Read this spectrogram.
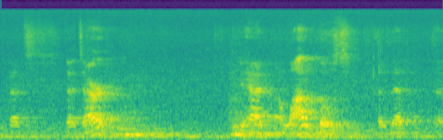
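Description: An older man speaks at a town hall in a frustrated, conversational way full of fillers. His voice sits low and is caught from far off. The hall rings with long reverb. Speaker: state legislator. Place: town hall meeting room. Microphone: far room camera. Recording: echoey hall, distant mic, noisy.

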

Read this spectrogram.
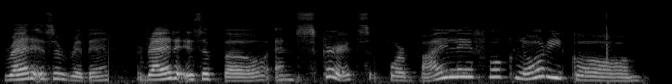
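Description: A woman's voice: medium pitch, animated, takes it slowly, dark tone. A woman reading a picture book aloud to children in a sing-song manner, addressing her young listeners directly.

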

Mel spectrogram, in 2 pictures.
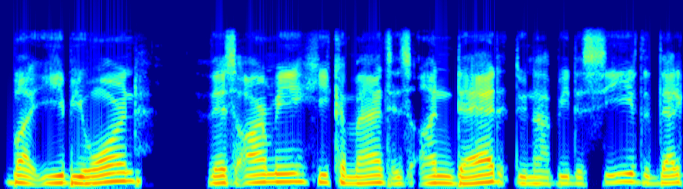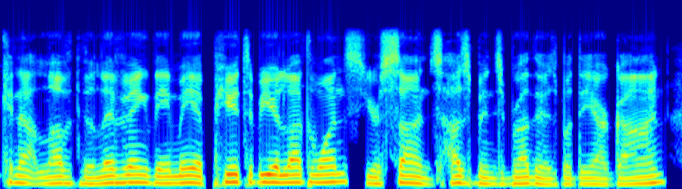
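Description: A man voicing proud, quarrelling male gods in archaic speech, slow and declaiming. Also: medium pitch, steady tone, mellow, no room sound, close to an everyday voice. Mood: solemn. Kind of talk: reading a comic aloud in voices.

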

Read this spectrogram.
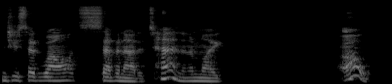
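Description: A woman's voice: lowish voice, sing-song, normal speed, sharp tone, husky. A middle-aged woman talking candidly as a guest expert in a podcast interview over a video call, often acting out bits of dialogue. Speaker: guest expert, pelvic floor physical therapist. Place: indoor room, video call.

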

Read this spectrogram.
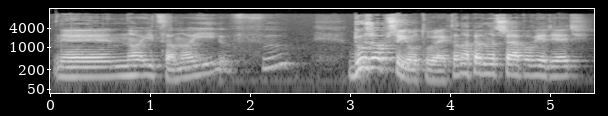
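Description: A man hosting a casual sports podcast, talking in a hesitant, halting way. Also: medium pitch, very animated, darkish tone. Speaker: podcast host. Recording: roomy, echoing sound.

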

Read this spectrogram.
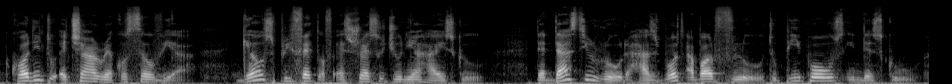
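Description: Male, Ghanaian accent, low voice, animated intonation, scripted news narration. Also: normal speed. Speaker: news reporter.

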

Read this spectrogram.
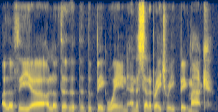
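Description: A man's voice: lowish voice, little pitch movement, a little fast, darkish tone. A man hosting a podcast, asking casual questions and searching for his words. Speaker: podcast host. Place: podcast studio, indoors.

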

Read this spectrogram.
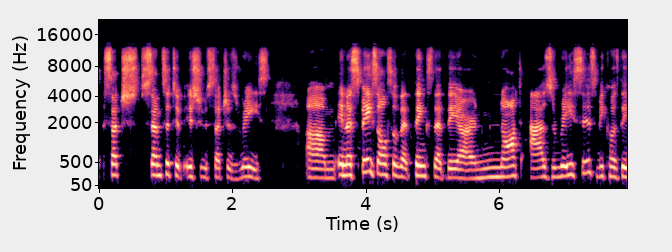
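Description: A middle-aged woman from Kenya, a dancer talking as a guest on a video call from a home room, reflective and animated, acting out the exchanges she recounts. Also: medium pitch. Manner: reflective, animated storyteller who acts out quoted exchanges. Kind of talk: casual conversation on a video call. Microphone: video call, laptop mic.

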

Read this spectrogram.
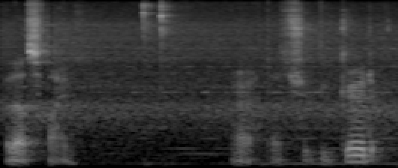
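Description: A man giving casual gameplay commentary, thinking aloud in short, unhurried phrases. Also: faint music behind. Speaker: gaming YouTuber, player commentating.

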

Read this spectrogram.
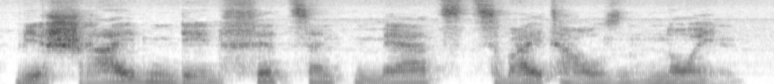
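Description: A man in his thirties with a husky voice, talking as a podcast co-host. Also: medium pitch, slow pace, a little mellow. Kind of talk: podcast talk, partly read summary. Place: small book-lined room at home. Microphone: handheld-style recorder microphone close up, earphones.

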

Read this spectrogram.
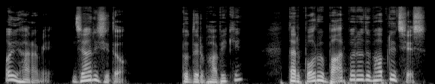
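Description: A man's voice: a little high, big pitch swings, fairly quick, dry recording, clean studio sound. A young man narrating a romantic comedy story in the first person, theatrically acting out the lines. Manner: theatrical, acts out his lines.

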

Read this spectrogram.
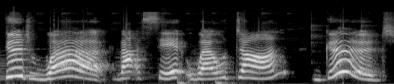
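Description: A woman's voice: high-pitched, expressive, extremely slow, sharp tone, soft background music, exaggerated voice. A woman playing a firm, encouraging children's swimming coach in an improvised game roleplay. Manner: instructing, encouraging. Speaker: video creator playing a swim coach.

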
